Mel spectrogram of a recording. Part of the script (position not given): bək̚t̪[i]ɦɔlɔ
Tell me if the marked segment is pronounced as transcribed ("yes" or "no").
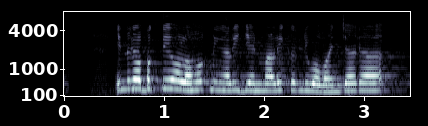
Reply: yes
